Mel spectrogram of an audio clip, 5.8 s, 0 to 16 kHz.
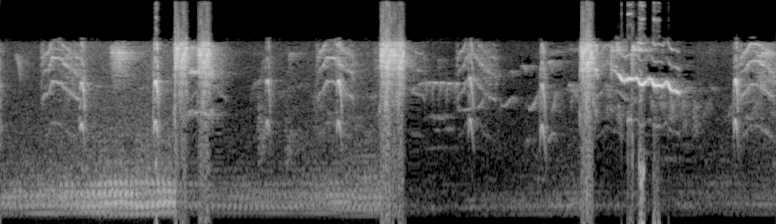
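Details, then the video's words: Songbird training recording of a lively siri-siri: short high chirps and sharp squeaky bursts in quick, irregular phrases, with a soft low murmur beneath the opening second. "Masteran siri siri gacor 100 % nyamber"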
